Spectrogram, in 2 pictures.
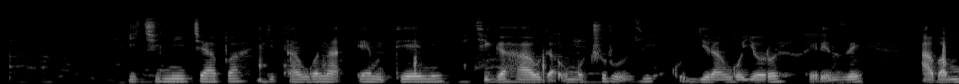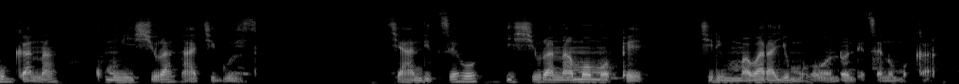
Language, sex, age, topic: Kinyarwanda, male, 18-24, finance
